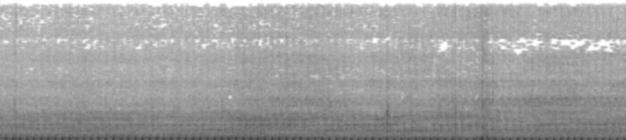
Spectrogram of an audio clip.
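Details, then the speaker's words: Honda Beat FI scooter after engine rebuild replacing worn left crankshaft bearing (overheating from blocked cooling suspected): even, regular firing pulses at a steady smooth idle with no growl or knock; CVT parts still need replacing. "Nah ini bosku ya, hasil akhirnya bosku ya, halus bosku suara mesinnya. Jadi nggak ngorok kayak kemarin ya, rok kayak gitu. Oke, halus suara mesinnya."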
